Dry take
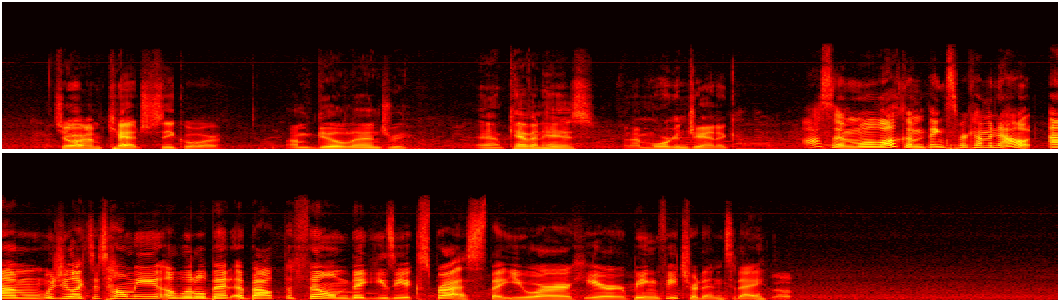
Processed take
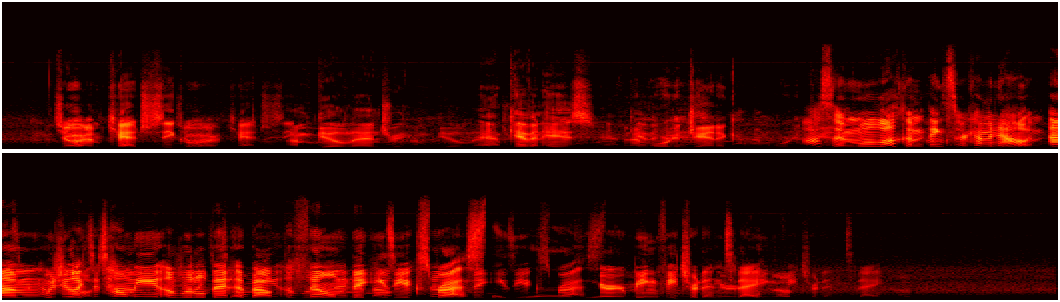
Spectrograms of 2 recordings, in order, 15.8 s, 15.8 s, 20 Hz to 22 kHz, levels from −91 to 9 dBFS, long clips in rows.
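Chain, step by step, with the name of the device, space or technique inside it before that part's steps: headphones lying on a table (HPF 1400 Hz 24 dB/oct; bell 4600 Hz +5 dB 0.48 oct); 11.53–12.41 elliptic band-stop 500–7800 Hz, stop band 40 dB; echo 0.901 s -15.5 dB; gain -8.5 dB

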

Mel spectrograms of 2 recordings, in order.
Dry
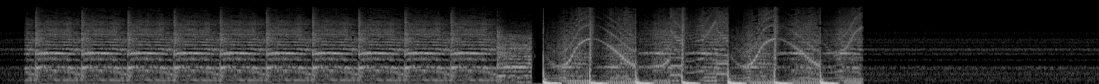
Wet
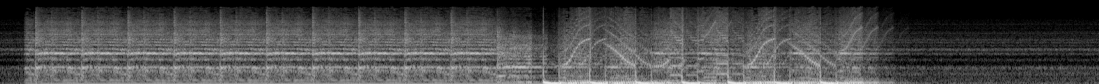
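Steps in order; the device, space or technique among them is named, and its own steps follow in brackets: car stereo with a boomy subwoofer (resonant low shelf 110 Hz +9 dB, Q 1.5; limiter -13.5 dBFS, peak gain reduction 10 dB); lo-fi delay 0.157 s, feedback 35%, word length 9-bit, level -7 dB; gain +8.5 dB

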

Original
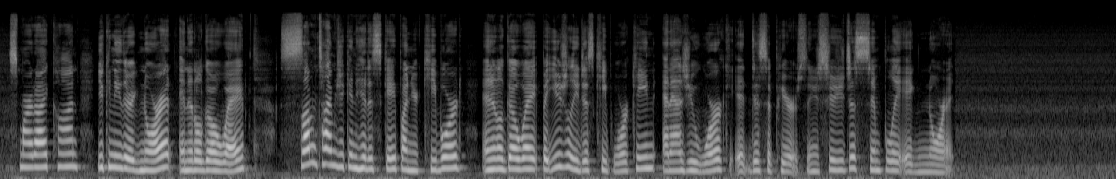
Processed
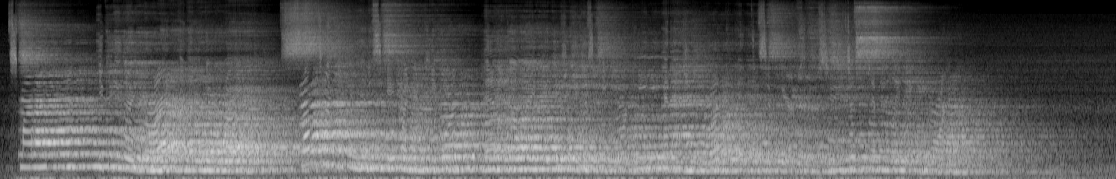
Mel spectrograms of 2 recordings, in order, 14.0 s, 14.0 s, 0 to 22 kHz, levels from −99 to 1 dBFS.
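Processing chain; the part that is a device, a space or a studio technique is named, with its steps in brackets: shimmer-style reverb (harmoniser +12 st -10 dB; reverb RT60 3.4 s, pre-delay 96 ms, DRR -5 dB)

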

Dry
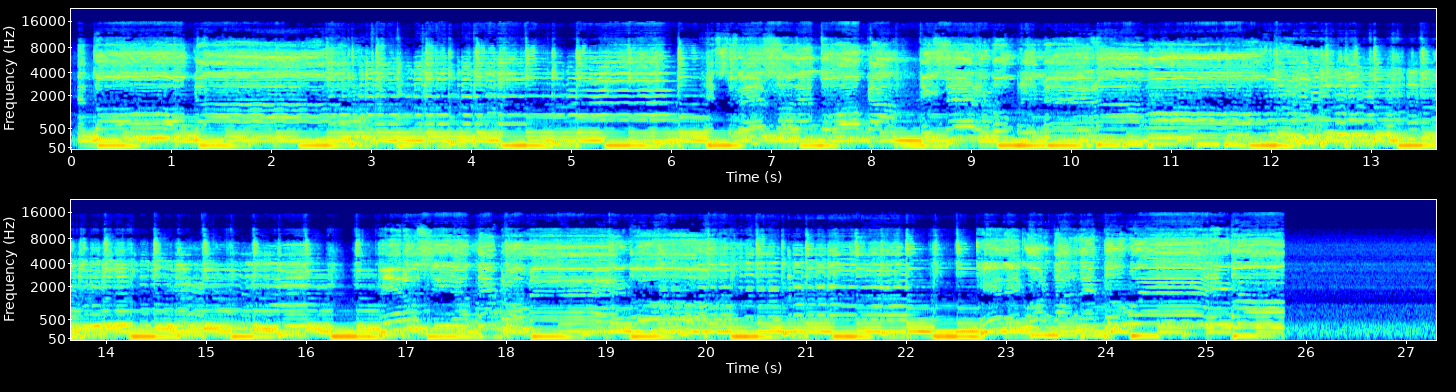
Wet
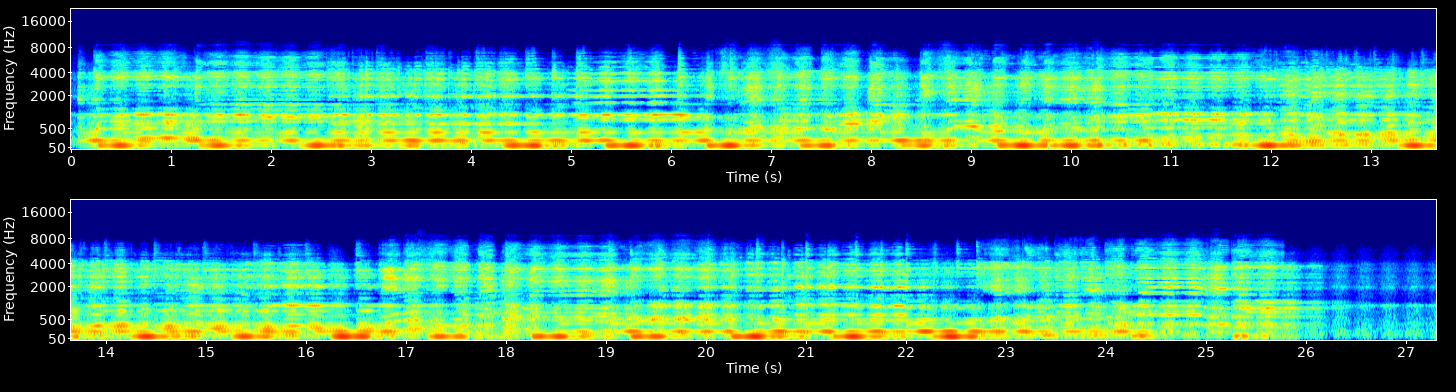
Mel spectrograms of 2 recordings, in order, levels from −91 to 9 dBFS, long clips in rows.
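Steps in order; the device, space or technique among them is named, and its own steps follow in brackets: combo amplifier with spring reverb and tremolo (spring tank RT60 1.4 s, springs 30/35 ms, chirp 80 ms, DRR 1.5 dB; tremolo 4.1 Hz, depth 65%; speaker cabinet 75–3600 Hz, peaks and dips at 96 Hz +5 dB, 210 Hz -4 dB, 300 Hz -7 dB, 520 Hz +6 dB, 970 Hz +9 dB, 1900 Hz +4 dB); gain +6 dB

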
